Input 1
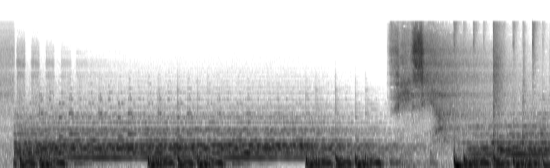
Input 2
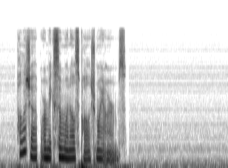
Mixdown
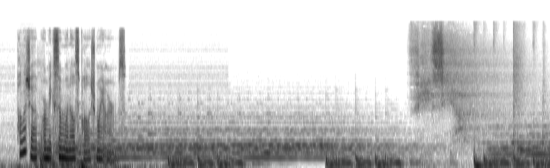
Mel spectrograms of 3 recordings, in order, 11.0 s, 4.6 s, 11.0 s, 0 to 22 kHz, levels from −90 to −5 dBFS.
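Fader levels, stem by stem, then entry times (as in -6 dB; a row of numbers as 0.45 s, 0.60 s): -10.5 dB, 0.0 dB; 0.40 s, 0.00 s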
